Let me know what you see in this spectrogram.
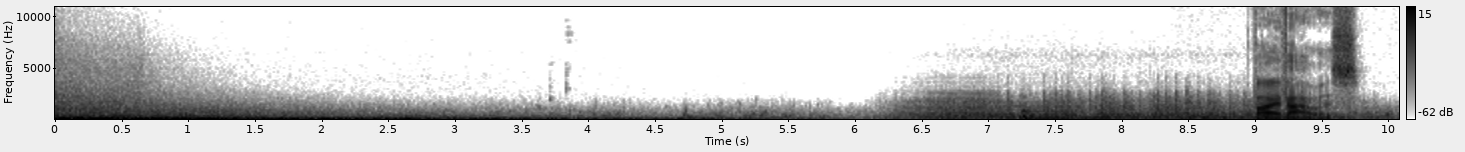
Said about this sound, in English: Frightened and confused, Vasily Arkhipov and Venetin Savitsky have heard nothing from Mother Russia. Explosions are happening around them, and they are running out of time.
